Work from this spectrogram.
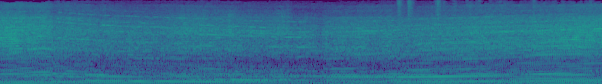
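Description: A race car engine in the sim racing game Le Mans Ultimate drones and revs steadily, its pitch rising and falling with gear changes, loud and alone with no talking.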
